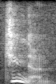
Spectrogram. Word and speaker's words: Jinan: The city of Jinan, spelt Qinan, but pronounced Jinan in China, is about the same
